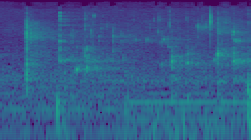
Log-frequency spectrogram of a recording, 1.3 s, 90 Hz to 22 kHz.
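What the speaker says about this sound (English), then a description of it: "There goes the water." Water starting to flow through a Marine Magic MM-ALGAE-03 algae scrubber on a nano reef tank, a close, quiet run of scattered drips and trickling splashes over a low steady pump hum.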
